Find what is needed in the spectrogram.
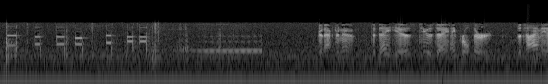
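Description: Touch-tone keypad of a wood duck novelty telephone dialing seven quick DTMF digits, then one ring of ringback tone in the line, then a recorded time-and-temperature announcement speaking from about six seconds in.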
